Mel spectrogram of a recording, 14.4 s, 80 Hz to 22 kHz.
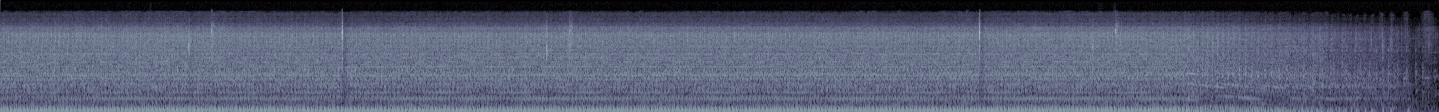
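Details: Husqvarna iZ5223 zero-turn mower, Kohler CV23S engine, after no-start repair; running with PTO clutch engaged and deck belt off: even smooth low drone, no knocks or slipping, then shutdown and spin-down; normal.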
